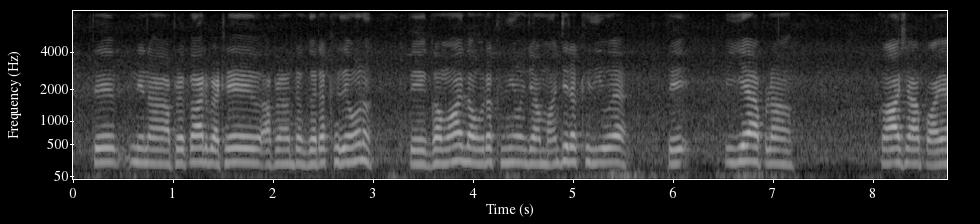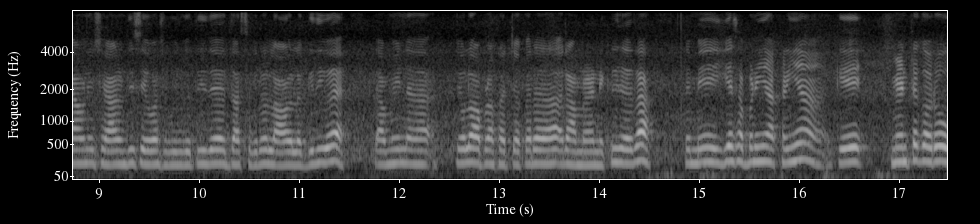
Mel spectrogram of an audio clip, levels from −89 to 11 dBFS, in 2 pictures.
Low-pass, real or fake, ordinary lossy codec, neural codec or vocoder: none; real; none; none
